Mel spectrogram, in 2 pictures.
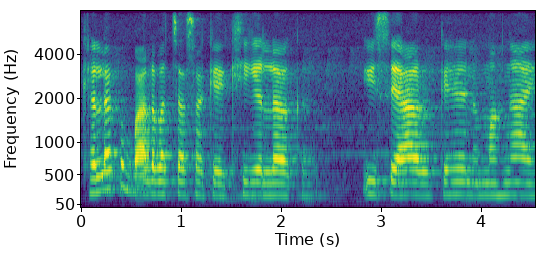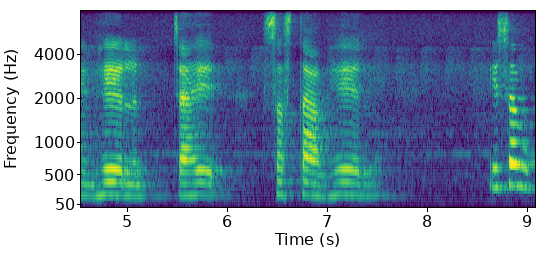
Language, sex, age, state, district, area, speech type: Maithili, female, 30-45, Bihar, Samastipur, rural, spontaneous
